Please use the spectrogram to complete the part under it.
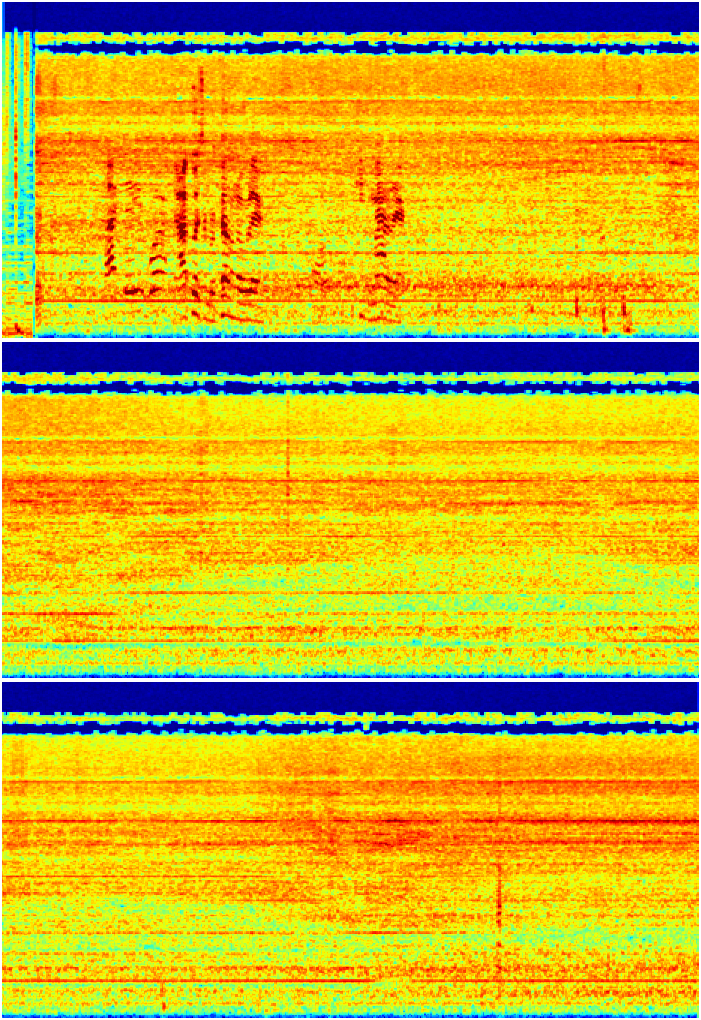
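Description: Many bees buzz in a steady, close drone.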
